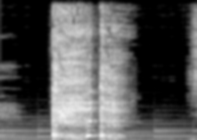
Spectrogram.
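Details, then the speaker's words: Adult recovering from an illness, clearing mucus every morning, cough said to sound like a smoker's: two quick, harsh coughs in close succession over soft background music; cough. "I feel like every day I wake up and I have to like clear out um all of my mucus. I'm just a booger bear."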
